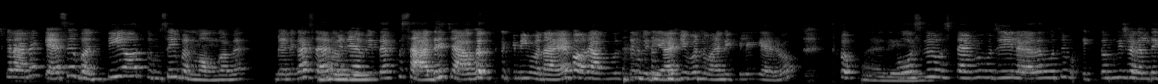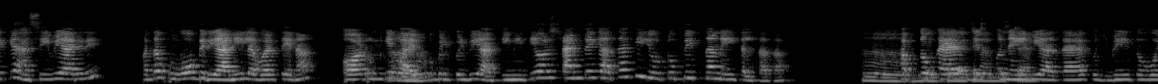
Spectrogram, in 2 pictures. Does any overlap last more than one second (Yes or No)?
Yes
